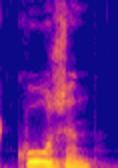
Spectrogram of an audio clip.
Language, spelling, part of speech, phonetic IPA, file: Ukrainian, кожен, adjective, [ˈkɔʒen], Uk-кожен.ogg
- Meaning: short form of ко́жний (kóžnyj)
